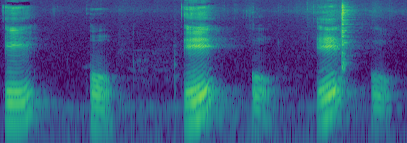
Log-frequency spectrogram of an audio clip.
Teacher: अर्धसंवृत्त माने आधा बंद होगा। जिह्वा ऊपर की ओर उठकर बीच में आती है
